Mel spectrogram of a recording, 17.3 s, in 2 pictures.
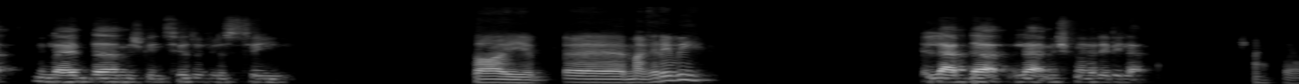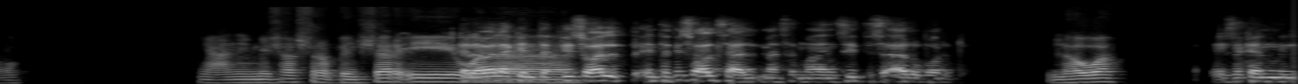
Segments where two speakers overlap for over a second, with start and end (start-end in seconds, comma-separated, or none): none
